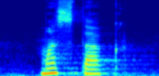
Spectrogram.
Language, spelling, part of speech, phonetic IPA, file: Belarusian, мастак, noun, [maˈstak], Be-мастак.ogg
- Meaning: artist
